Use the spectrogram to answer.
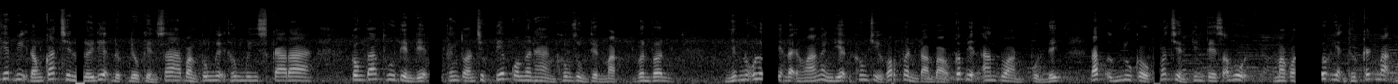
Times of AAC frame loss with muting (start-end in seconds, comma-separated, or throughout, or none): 4.29-4.43, 7.62-7.79, 12.94-13.23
